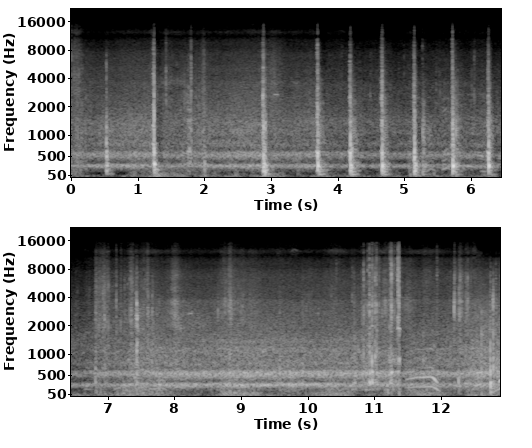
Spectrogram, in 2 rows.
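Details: Honey bees from a nest in a 4-metre bamboo stem keep up a steady buzzing drone. A run of sharp, regular knocks sounds in the first half, followed by rustling and handling noise.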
